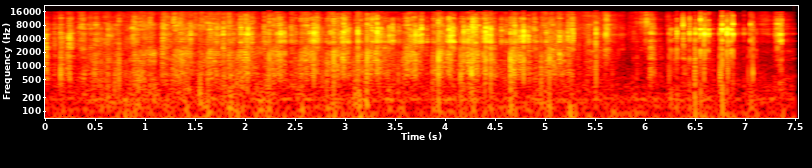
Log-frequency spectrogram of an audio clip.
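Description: A Korean wooden spoon is tapped and scratched. Dense, dry scratching and crackling runs throughout, broken by many quick, sharp taps that grow louder toward the end, over a steady low hum.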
